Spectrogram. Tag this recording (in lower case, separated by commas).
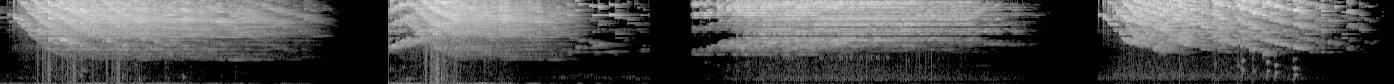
bell, chime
